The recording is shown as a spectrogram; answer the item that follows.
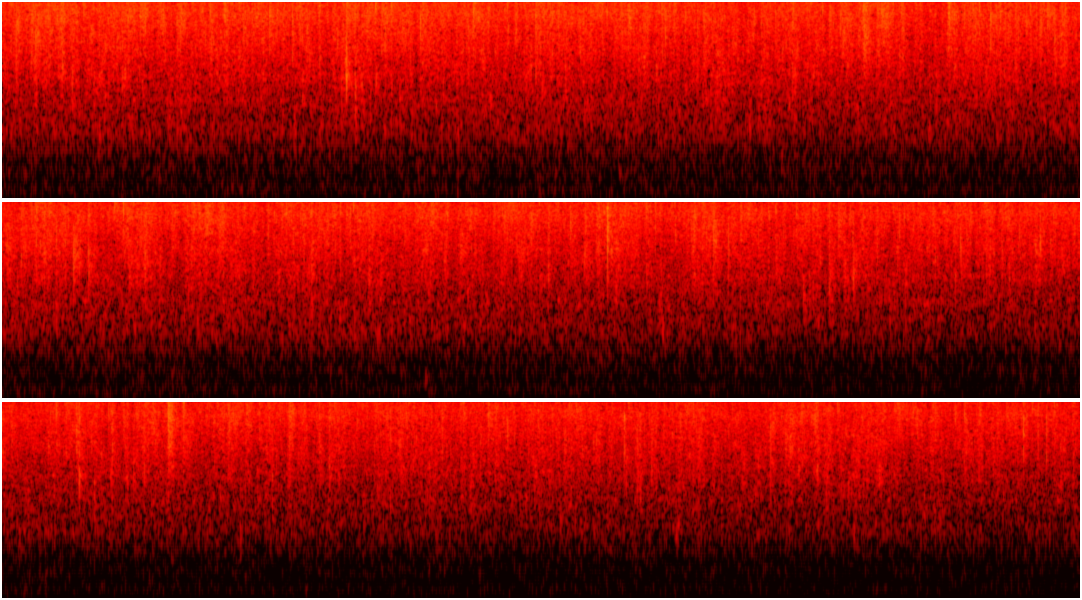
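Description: Very faint background rain: a steady hiss of rainfall with scattered drop ticks, easing slightly quieter toward the end.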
